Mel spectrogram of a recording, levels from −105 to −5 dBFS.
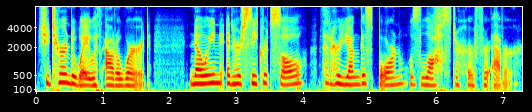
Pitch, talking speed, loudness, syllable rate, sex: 220 Hz, 165 wpm, -19 LUFS, 4.5 syllables/s, female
